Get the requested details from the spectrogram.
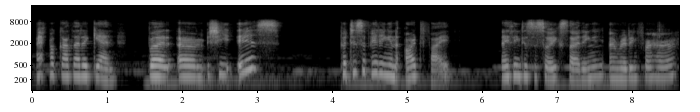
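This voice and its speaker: A German woman with a German accent chats casually with her viewers as a game streamer, giggling and often laughing between sentences. Her voice is a little high and moves at a normal speed, with faint music behind.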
